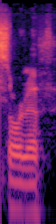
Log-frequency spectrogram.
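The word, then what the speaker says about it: Sourdif: Hey man, but he did lose Justin Sordif, if that's even how you say his name. So that's a Just huge. sort of, yeah, Sort of is how you say his name.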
